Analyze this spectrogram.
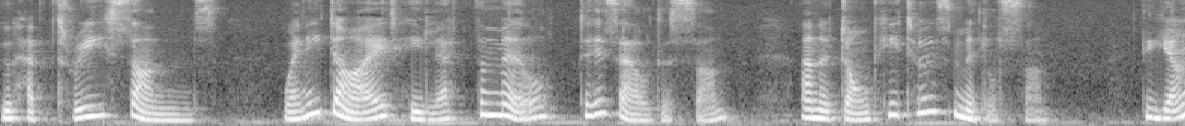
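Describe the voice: The speaker does plain reading aloud. Words come out read straight from a page.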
